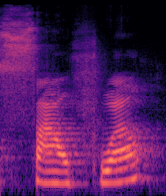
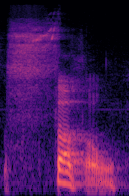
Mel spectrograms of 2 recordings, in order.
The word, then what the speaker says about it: Southwell: It's not Southwell, it's Southwell. He was the man that gave evidence against Henry Howard, Earl of Surrey. So it's not Southwell, it's Southwell.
